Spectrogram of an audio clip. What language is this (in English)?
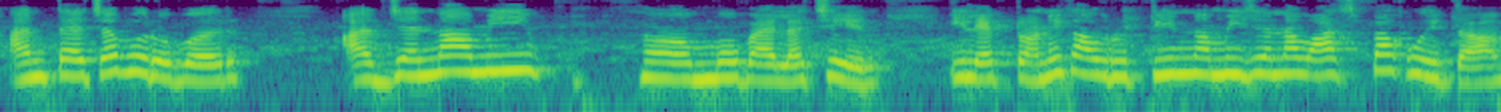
Konkani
